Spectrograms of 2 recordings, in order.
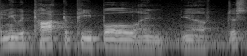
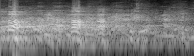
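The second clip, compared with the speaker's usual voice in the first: short breathy laugh; 10 semitones higher, 12 dB louder than usual. Real, not acted. Laughs about unpaid staff.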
